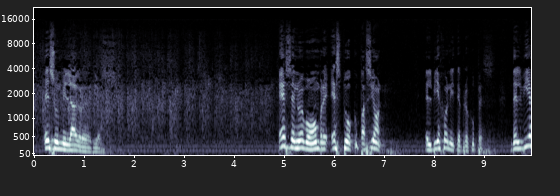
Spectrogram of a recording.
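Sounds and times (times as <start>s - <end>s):
audience applause: 0.0s - 4.9s
speech: 0.2s - 1.5s, 4.9s - 7.1s, 7.8s - 9.9s.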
